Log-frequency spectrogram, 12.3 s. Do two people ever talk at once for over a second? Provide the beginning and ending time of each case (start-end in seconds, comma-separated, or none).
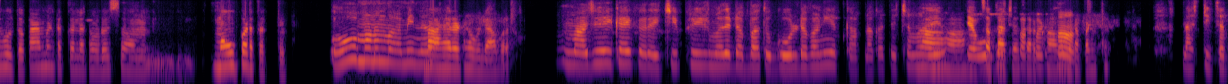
9.2-10.7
